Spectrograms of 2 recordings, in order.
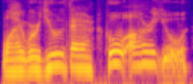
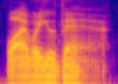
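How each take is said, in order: First: High-pitched, insistent captive; high character voice, demanding answers; challenging captive. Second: Said in the usual way. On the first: Acted. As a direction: throw the questions back, much higher. Captive questions his captor back.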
